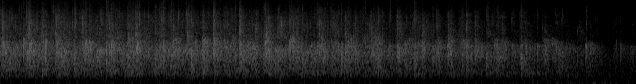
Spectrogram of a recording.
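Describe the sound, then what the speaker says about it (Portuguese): A church congregation applauding during a service, a dense, steady wash of clapping that holds for several seconds and gradually fades, with no talking over it. "Vamos aplaudir ao Senhor"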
